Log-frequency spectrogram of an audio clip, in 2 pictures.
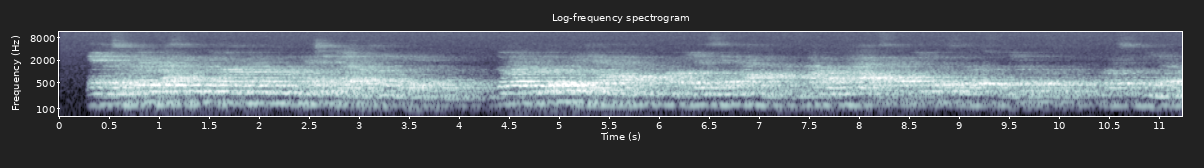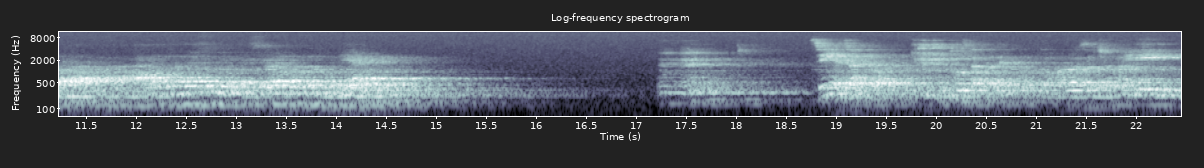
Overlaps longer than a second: none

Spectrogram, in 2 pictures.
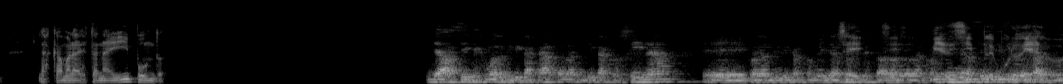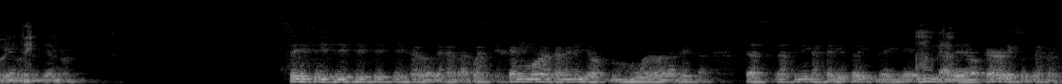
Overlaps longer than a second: present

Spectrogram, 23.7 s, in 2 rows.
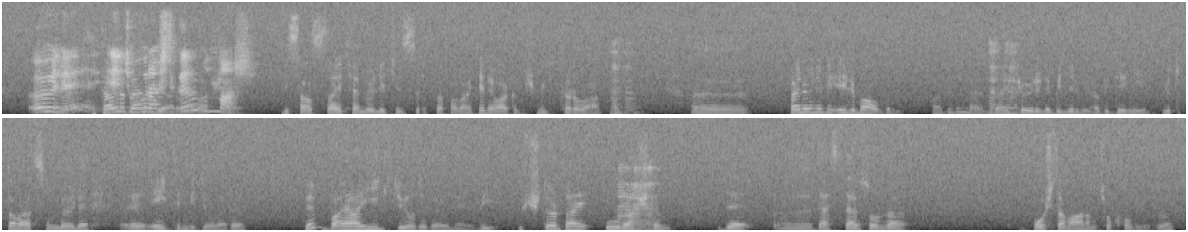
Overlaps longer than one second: present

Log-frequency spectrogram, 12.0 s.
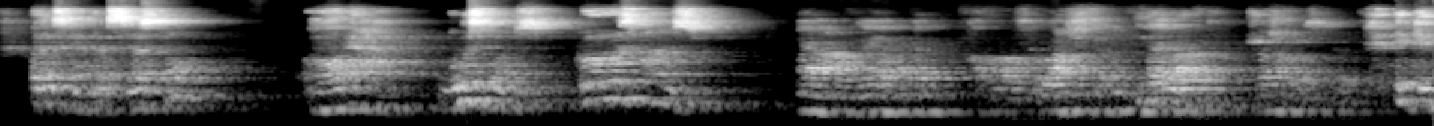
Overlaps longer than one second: none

